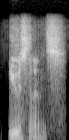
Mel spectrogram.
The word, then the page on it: usance: American English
